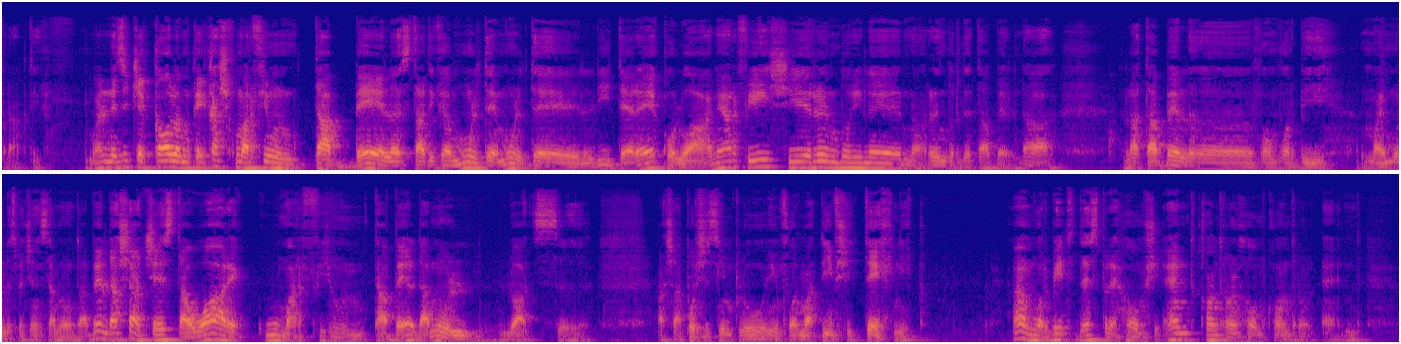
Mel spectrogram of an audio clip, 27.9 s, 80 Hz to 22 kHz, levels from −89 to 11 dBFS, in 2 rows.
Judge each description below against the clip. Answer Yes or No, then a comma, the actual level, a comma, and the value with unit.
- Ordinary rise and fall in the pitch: No, wide, 8.2 semitones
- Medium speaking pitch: No, low, 125 Hz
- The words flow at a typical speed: Yes, average, 145 wpm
